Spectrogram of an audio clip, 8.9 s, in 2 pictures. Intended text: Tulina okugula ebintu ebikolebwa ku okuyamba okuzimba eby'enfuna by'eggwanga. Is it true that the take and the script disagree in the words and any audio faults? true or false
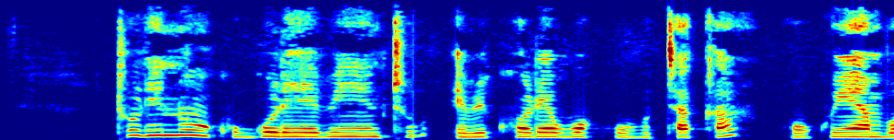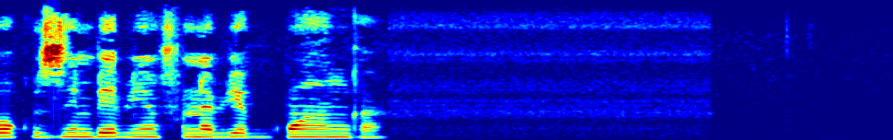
true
